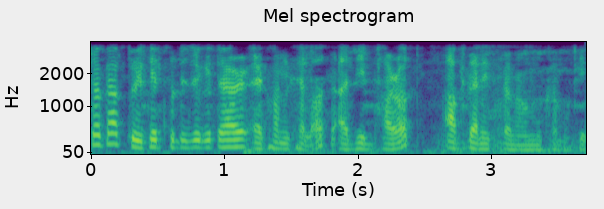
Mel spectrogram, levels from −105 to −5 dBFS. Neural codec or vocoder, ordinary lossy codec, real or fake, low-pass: codec, 16 kHz, 8 kbps, FreqCodec, smaller model; none; fake; 3.6 kHz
